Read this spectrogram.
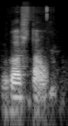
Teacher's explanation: This is am, but it is pronounced as ao. Nasal sound. Be it European or Brazilian, the pronunciation is ao.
